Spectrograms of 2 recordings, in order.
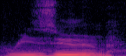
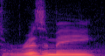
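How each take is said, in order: First: The final e is silent. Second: The final e is pronounced like ay. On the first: It is the verb meaning to continue. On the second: It is the document used to apply for jobs. "You need at least one accent mark to indicate that it's"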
